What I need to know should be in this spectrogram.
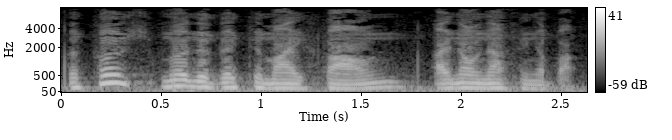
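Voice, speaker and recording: An actor playing an earnest accused man dictating a formal, deliberate statement in a vintage radio mystery, husky-voiced. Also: medium pitch, lively intonation, dark tone, lightly acted. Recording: muffled old radio recording.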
